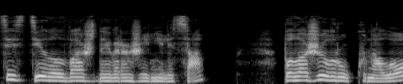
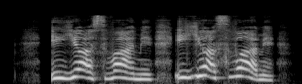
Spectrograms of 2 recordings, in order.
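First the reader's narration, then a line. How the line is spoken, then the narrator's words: Shouted. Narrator (Russian): закричала Нинка Кукушкина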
